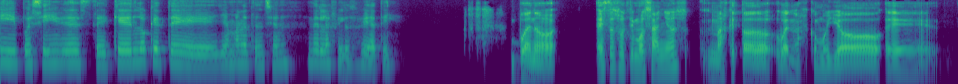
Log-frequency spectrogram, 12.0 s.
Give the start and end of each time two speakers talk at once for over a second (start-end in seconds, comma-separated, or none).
none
